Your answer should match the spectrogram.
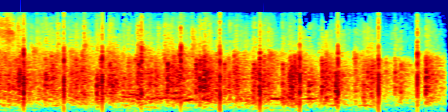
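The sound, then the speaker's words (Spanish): An audience claps steadily for several seconds to applaud the champions who got three in a row, a dense patter of many hands with a few sharper individual claps popping out of the wash. “Let's applaud our champions.”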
